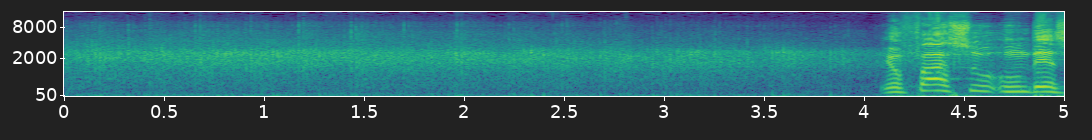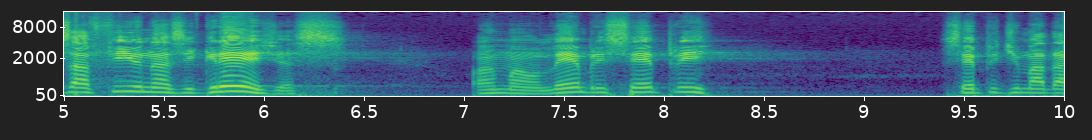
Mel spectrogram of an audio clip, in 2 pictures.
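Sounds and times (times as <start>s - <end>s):
audience clapping in an indoor space: 0.0s - 4.3s
speech: 4.1s - 6.4s, 7.0s - 8.3s, 9.4s - 9.9s.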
